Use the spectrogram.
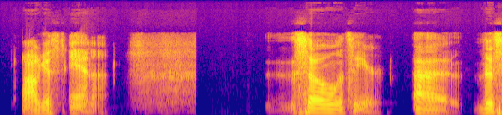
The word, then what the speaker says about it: Augustana: Oh wait, I swear it's like Augustana, but yes, okay. Augustana. Okay, It all flows together, but August and the name Augustana.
